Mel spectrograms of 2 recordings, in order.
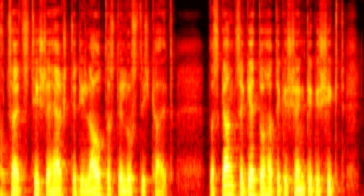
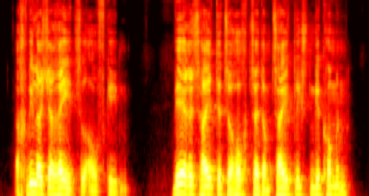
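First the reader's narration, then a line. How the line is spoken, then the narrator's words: Shouted. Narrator (German): rief er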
